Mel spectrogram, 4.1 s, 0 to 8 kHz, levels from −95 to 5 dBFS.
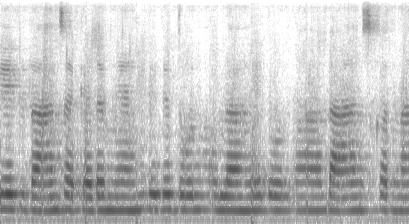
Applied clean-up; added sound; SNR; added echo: neural separator model SepFormer DNS4.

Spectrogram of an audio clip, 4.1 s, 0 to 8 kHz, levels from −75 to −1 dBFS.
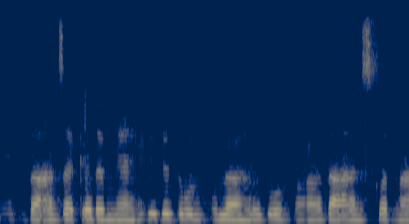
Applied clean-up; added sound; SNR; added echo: neural mask model DeepFilterNet 3.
